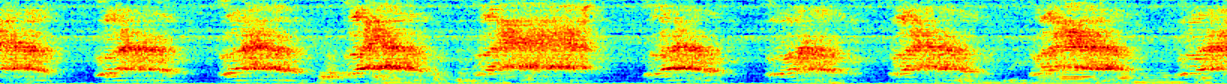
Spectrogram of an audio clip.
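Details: Steady rhythmic wailing, about one cry a second, strong and clear over room hum; a normal vigorous cry from a newborn baby boy just after a normal vaginal birth, the mother's third pregnancy after a nine-year gap.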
